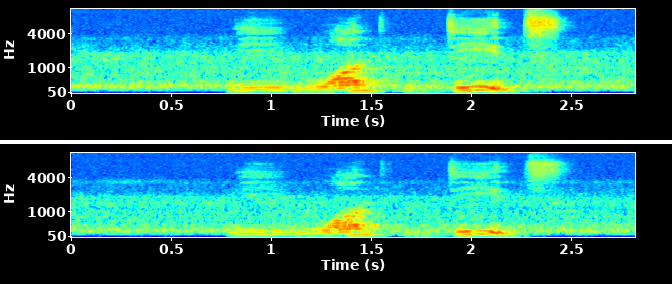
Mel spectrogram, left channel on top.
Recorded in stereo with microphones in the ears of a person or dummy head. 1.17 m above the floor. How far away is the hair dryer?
I don't hear a hair dryer.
